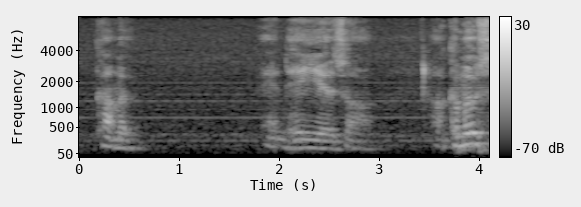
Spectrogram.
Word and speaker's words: Camus: name, it is pronounced, his French pronunciation of his first name would be Albert, and his second name is pronounced Camus. Camus.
